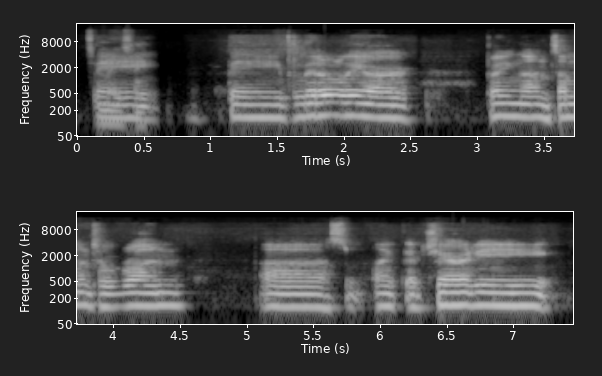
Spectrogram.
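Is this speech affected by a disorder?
Yes: ALS; on drug, stronger bite, speaks better.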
